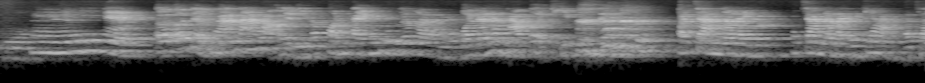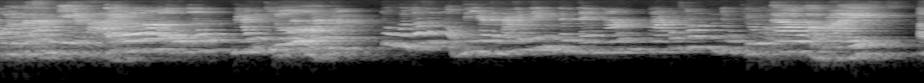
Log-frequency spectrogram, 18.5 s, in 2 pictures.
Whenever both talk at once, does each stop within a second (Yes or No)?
Yes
